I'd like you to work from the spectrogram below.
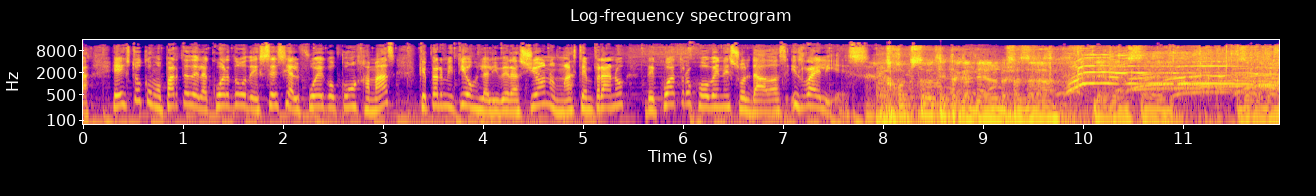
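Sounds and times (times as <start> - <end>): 
speech: 0.0 - 11.9
large crowd in Tel Aviv cheering: 8.7 - 11.9
crowd in Tel Aviv clapping: 9.2 - 11.9
people in a crowd in Tel Aviv shouting and whooping: 9.6 - 11.9.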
